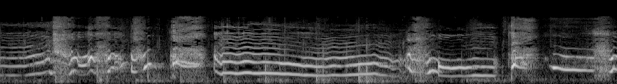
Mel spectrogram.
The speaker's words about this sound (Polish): dziecko, czego ty znowu płaczesz? Nie mogę patrzeć, kiedy jesteś nieszczęśliwa.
